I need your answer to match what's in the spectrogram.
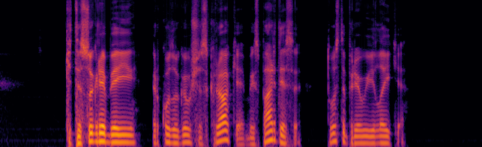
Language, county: Lithuanian, Alytus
